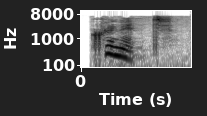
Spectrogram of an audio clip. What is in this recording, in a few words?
"crinet", English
